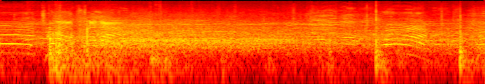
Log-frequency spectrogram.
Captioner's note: audience cheering; body thudding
